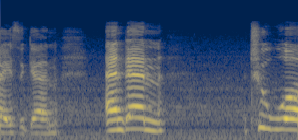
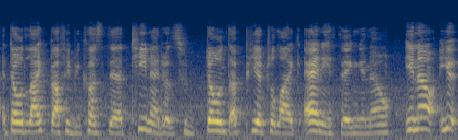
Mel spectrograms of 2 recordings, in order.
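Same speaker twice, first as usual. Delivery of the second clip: ordinary talk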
